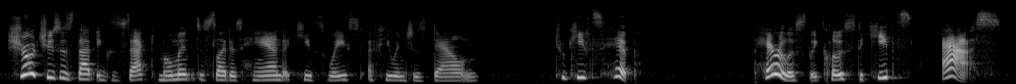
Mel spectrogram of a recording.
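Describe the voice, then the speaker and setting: A woman reading a scripted story as a podfic narrator, with expressive, intimate storytelling. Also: on the high side.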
